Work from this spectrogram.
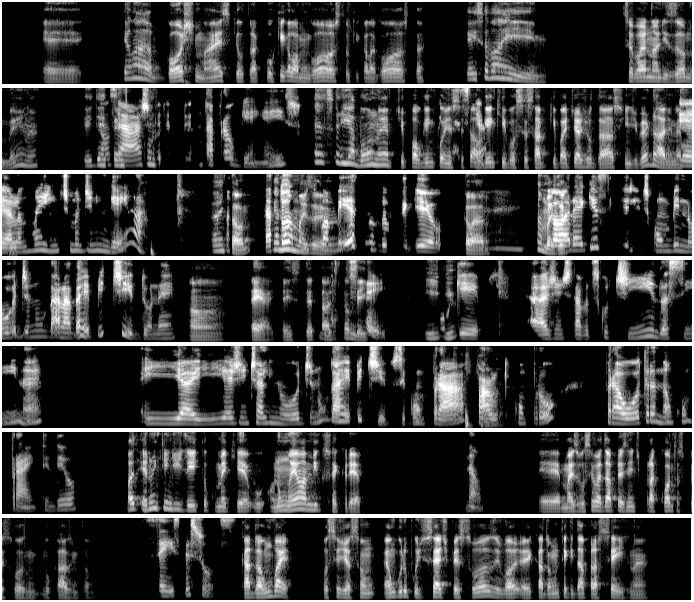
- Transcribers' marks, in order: tapping; chuckle
- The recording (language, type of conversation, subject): Portuguese, advice, Como posso encontrar presentes significativos para pessoas diferentes?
